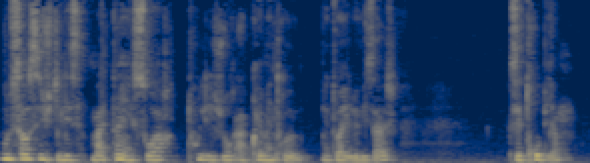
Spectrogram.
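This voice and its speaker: A woman at a medium pitch speaks with a dark, mellow tone, somewhat breathy, in a monotone, flat intonation. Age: 20s. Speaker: beauty YouTuber. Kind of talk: casual talk to camera.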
